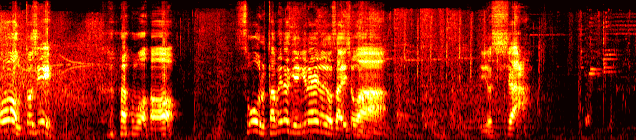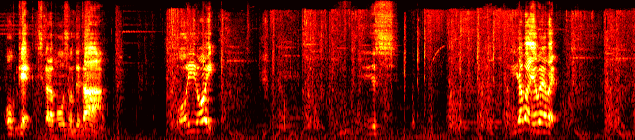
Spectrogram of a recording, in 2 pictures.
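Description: Video game combat sounds of strikes and magic blasts burst out repeatedly.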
